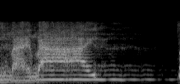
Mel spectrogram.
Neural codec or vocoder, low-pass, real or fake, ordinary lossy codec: codec, 16 kHz, 4.8 kbps, FACodec; none; fake; none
